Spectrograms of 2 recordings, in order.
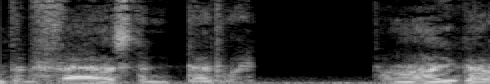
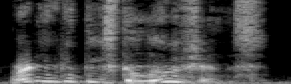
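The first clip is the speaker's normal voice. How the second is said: mocking scorn; 13 semitones higher than usual. Skavik mocks the captain.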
